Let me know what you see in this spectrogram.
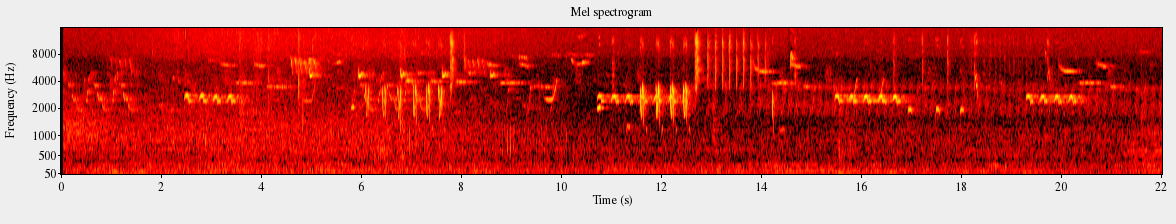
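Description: Wild birds singing and calling: short trilled phrases repeated every few seconds and two bursts of quick high notes, over low steady background noise.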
